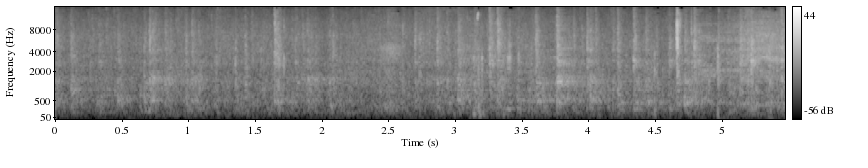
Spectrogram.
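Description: Steady rain falling, with scattered drops ticking and dripping around a small wooden shelter.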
